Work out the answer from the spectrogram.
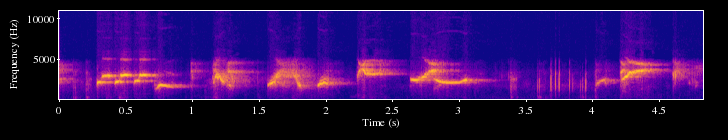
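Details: Orange-headed thrush delivering energetic ngerol song meant to set captive birds singing, with rich warbled whistles, swooping slurred notes and quick stuttering clicks strung together almost without a break.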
